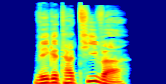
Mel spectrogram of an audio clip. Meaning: inflection of vegetativ: 1. strong/mixed nominative masculine singular 2. strong genitive/dative feminine singular 3. strong genitive plural
- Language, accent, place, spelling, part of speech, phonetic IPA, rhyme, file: German, Germany, Berlin, vegetativer, adjective, [veɡetaˈtiːvɐ], -iːvɐ, De-vegetativer.ogg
